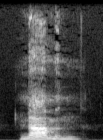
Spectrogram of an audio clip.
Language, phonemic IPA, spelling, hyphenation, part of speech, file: Dutch, /ˈnaː.mə(n)/, namen, na‧men, verb / noun, Nl-namen.ogg
- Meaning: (verb) inflection of nemen: 1. plural past indicative 2. plural past subjunctive; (noun) plural of naam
